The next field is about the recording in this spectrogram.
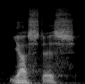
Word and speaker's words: Iustus: Iustus, which it begins with an I, is pronounced with a Y, but yet corresponds to our J, refers to being just or righteous.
